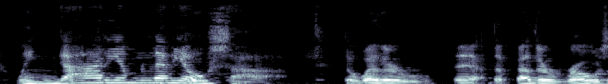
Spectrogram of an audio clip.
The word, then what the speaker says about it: Wingardium Leviosa: having much more luck wingardium leviosa he shouted waving his arms long like a windmill just saying it wrong harry heard her mighty snap it's wingardium leviosa make the gar sound nice and long you do it then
